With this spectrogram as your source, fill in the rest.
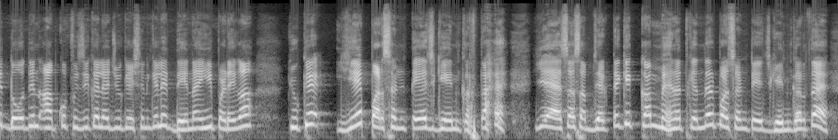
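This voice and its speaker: A man coaching commerce students through exam planning in a casual, chatty way, often repeating himself and calling listeners brother. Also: very high voice. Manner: chatty, repeats phrases, calls listeners brother, mixes in English terms.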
